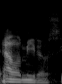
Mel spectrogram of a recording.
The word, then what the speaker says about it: Los Alamitos: Alamitos, yes.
